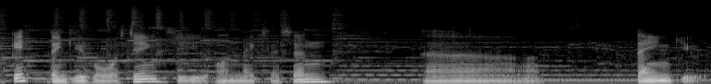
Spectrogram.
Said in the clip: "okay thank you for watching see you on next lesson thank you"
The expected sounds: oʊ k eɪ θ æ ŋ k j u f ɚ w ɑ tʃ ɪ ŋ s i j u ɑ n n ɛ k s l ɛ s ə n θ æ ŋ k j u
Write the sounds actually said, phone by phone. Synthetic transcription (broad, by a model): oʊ k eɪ t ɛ ŋ k j u f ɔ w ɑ s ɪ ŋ s i j u ɑ n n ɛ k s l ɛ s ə n t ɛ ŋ k j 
